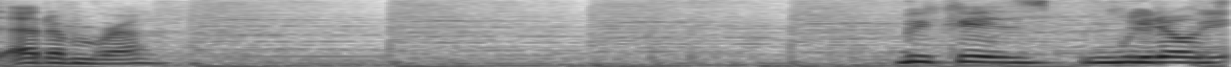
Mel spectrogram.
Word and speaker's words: Edinburgh: favorite one is it's Eden Edinburough no it's it's Edinburgh because we don't spell things right your favorite way to say it no it's it's it's it's literally edin Ed Edinburgh edinb edinb BR I'm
